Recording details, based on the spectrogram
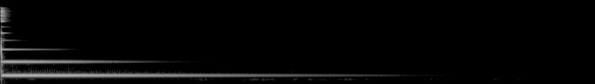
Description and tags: Glass Bowl 4
Large-sized Pyrex bowl struck once with a fingernail. Recorded with a 5th-gen iPod touch. Edited with Audacity.
strike, chime, bowl, ringing, pyrex, bell, ping, ring, ding, glass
